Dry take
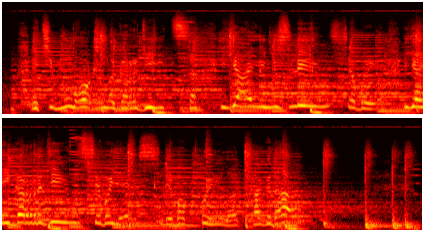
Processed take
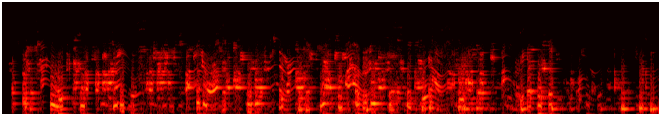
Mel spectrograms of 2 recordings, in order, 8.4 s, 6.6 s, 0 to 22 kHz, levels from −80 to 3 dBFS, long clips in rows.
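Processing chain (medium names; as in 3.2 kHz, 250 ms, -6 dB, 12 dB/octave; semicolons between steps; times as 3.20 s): random holes in the spectrogram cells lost 74%; high-pass 98 Hz 12 dB/octave; band-stop 1.1 kHz, Q 9.5; de-hum 161.3 Hz, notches 7; tape speed +28%; in parallel at -4.5 dB: companded quantiser 2-bit; on the sum: saturation -27.5 dBFS, distortion -13 dB; distance through air 380 m; feedback comb 190 Hz, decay 0.27 s, harmonics all, mix 80%; on a send: filtered feedback delay 490 ms, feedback 61%, low-pass 1.1 kHz, level -17 dB; on the sum: warped record 78 rpm, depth 250 cents; trim +6 dB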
